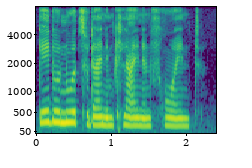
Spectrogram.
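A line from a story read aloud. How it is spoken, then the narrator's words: Gentle. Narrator (German): sagte sanft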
